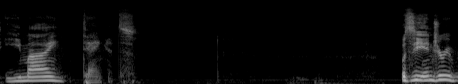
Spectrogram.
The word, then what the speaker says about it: Imai: Imai? It's pronounced Imai? I've been saying Imai.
